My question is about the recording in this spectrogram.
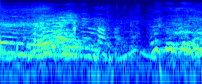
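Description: Overlapping voices of young children chattering in a classroom, several talking at once with no single clear speaker.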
